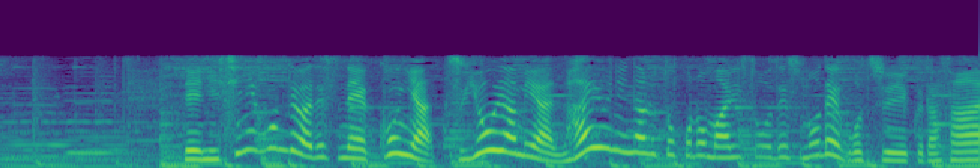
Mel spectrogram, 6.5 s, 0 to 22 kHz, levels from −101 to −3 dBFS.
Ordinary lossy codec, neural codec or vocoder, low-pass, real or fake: none; none; 5.4 kHz; real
